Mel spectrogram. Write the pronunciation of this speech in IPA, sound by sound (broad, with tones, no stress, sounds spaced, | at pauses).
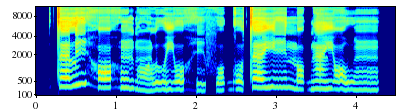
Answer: t ɛ˧ l i˦ h ɔ˧ h ũ˧ ɡ ɔ̃˨ l u˧ j o˧ h i˨ f o˨˦ ɡ o˧ t ɛ˦ j i˦ n ɔ˧ ɡ ɛ̃˧ j ɔ˧ w ũ˦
